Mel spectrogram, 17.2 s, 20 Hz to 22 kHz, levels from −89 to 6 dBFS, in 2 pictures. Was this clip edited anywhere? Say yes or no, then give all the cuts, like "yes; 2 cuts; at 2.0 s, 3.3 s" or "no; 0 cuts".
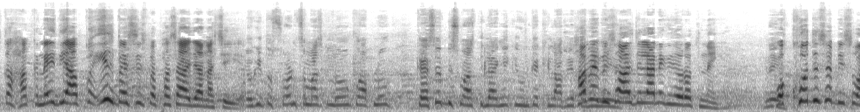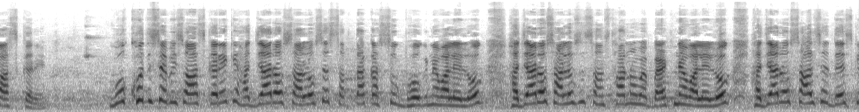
yes; 1 cut; at 2.5 s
